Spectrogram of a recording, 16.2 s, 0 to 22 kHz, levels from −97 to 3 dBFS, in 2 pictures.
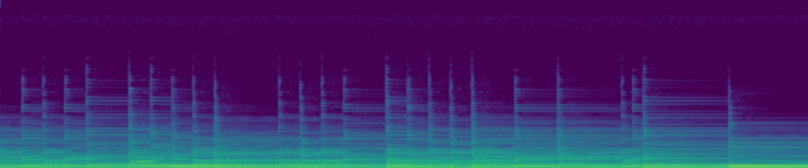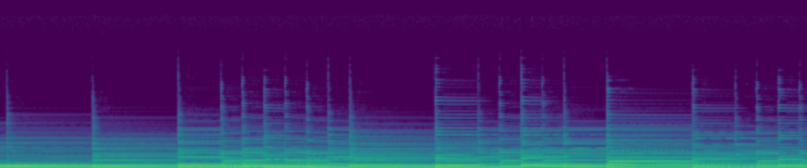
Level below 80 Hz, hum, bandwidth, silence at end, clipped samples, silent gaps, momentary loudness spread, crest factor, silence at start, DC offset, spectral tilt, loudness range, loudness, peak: -40 dBFS; none; 9 kHz; 0 s; under 0.1%; none; 4 LU; 14 dB; 0 s; 0.3%; -8.5 dB/octave; 2 LU; -25 LUFS; -12 dBFS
